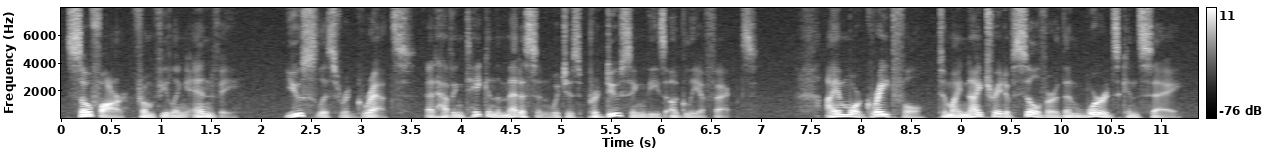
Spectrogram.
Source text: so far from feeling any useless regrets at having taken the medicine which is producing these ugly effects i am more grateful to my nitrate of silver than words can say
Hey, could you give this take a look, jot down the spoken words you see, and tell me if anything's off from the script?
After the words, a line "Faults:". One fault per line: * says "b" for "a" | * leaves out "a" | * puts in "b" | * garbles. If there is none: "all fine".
so far from feeling envy useless regrets at having taken the medicine which is producing these ugly effects i am more grateful to my nitrate of silver than words can say
Faults:
* says "envy" for "any"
